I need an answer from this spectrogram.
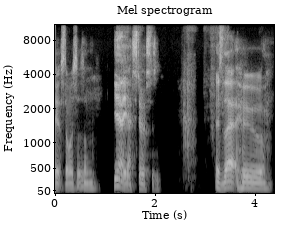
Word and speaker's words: Stoicism: Yeah, Stoicism.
